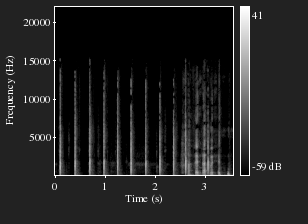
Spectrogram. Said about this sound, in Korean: 박수 치며 찬양하는 거예요.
